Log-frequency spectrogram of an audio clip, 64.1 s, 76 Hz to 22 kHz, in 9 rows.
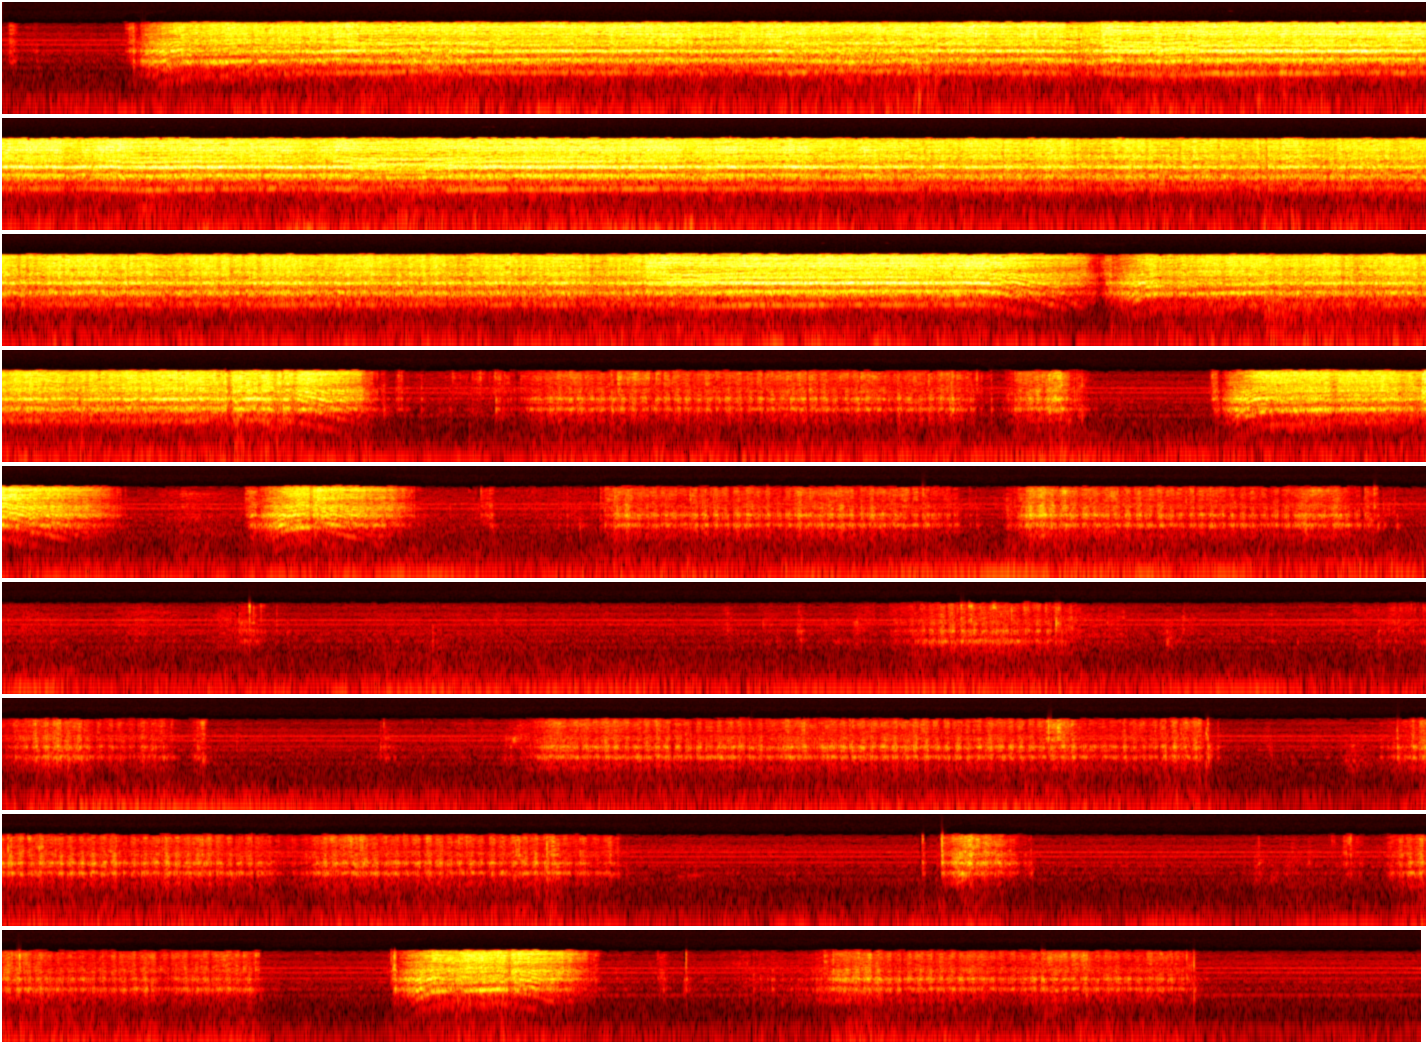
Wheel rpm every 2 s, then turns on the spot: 70, 160, 160, 160, 160, 160, 160, 160, 160, 130, 140, 90, 20, 30, 50, 10, 20, 10, 10, 0, 0, 10, 0, 20, 10, 10, 10, 0, 10, 40, 10, 20.
24-26 32-36 42-44 46-54 56-58 60-64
